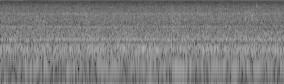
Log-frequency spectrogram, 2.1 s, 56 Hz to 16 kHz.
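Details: Newly installed variable-speed replacement pool pump turned down to setting 1 (about 2,900 RPM, low wattage), praised as very quiet: a smooth, steady motor hum with no rattle, grinding or surging. Normal operation.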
